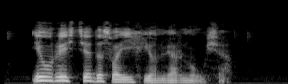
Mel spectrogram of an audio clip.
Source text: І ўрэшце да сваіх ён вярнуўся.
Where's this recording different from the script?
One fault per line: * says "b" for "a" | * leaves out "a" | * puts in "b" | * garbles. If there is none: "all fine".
all fine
